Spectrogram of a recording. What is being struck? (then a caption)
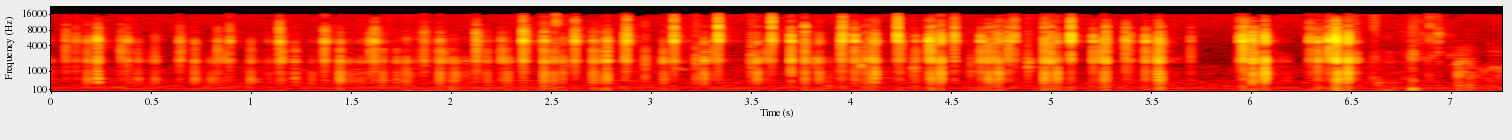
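Bamboo paddle hairbrush. Long nails tap and scratch the solid-wood back and handle of a bamboo paddle hairbrush held upright. The result is a rapid, uneven run of short, dry clicks with crisp high-frequency scratching and almost no ring after each tap.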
